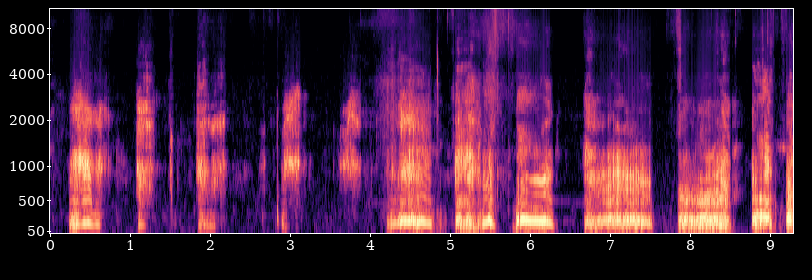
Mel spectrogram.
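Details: Caucasian Shepherd pair, a 3-month-old female and a 21-month-old male, playing rough; steady bursts of deep throaty growling, some long and sustained, broken by brief pauses and occasional sharper yips.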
